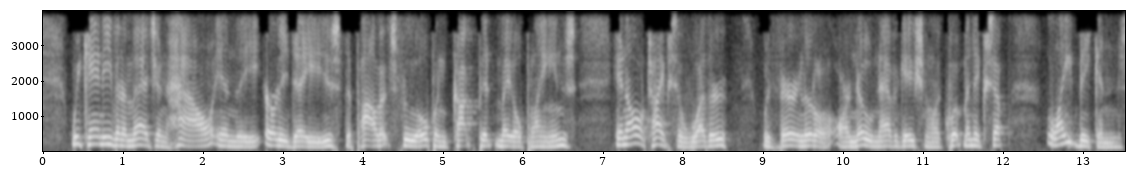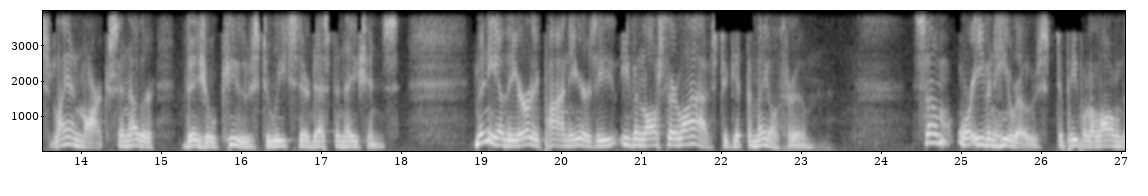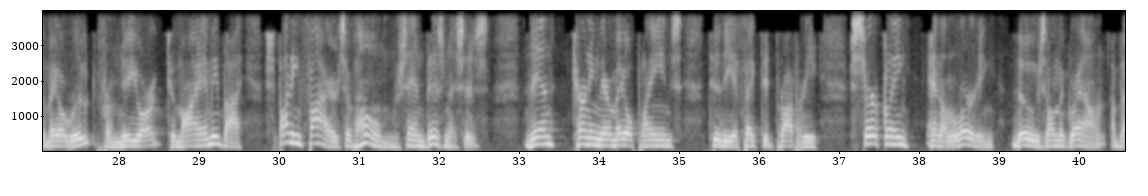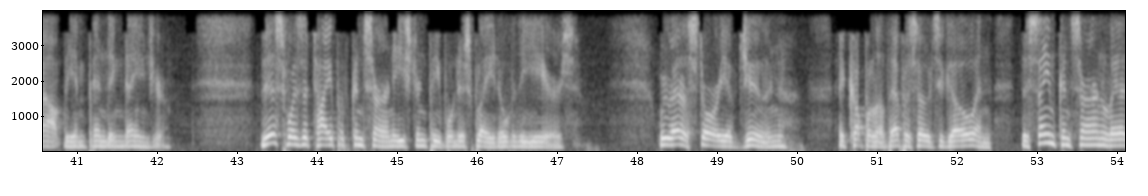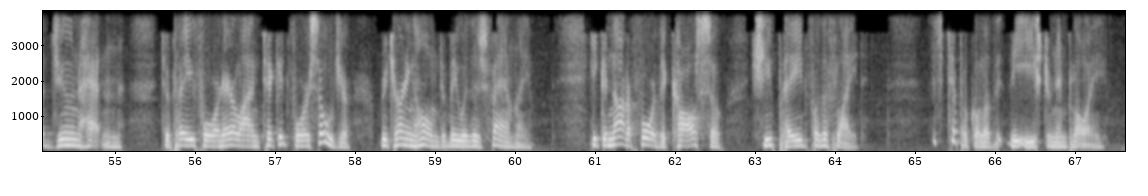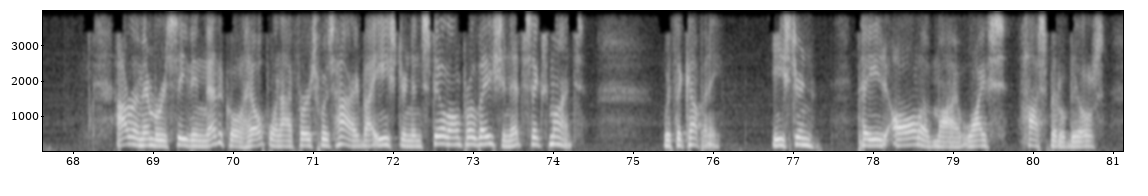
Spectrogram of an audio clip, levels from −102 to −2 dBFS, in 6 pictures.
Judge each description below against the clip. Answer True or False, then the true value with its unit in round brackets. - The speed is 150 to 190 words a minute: False (140 wpm)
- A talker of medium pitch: True (160 Hz)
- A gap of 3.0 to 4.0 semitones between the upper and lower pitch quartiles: True (3.6 semitones)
